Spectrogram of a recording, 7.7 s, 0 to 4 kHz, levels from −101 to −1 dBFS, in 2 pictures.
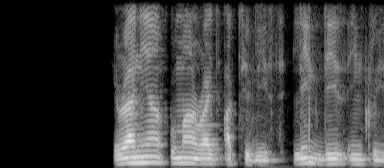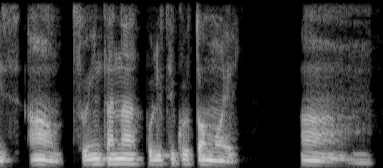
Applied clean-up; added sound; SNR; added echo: none; Snare drum; 19 dB; none.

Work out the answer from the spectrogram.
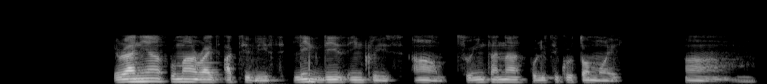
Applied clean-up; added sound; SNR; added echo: neural mask model Resemble Enhance denoiser.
